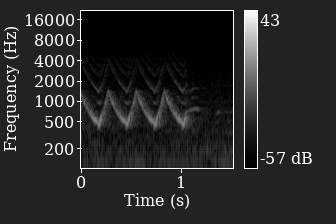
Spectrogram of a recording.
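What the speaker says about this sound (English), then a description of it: "As we hear the final siren in the background" A rugby sevens match's final siren wails up and down in three quick cycles, then cuts off abruptly, sounding moderately distant with faint background ambience.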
